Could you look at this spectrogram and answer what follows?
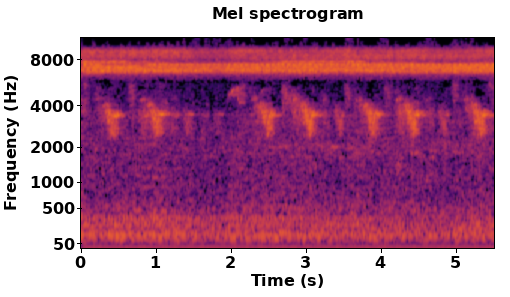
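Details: Birds in the morning giving short, bright, downward-sliding chirps repeated about twice a second over a steady, high-pitched insect drone and faint low rumble.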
